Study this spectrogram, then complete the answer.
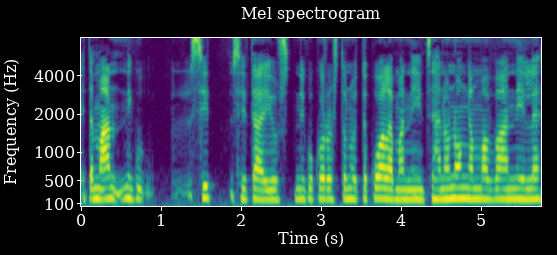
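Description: A woman speaks at a moderate pace in a normal speaking voice, pitched fairly low. The recording is very clean, with a silent background. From Finland. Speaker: freethinker parent. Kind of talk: interview.

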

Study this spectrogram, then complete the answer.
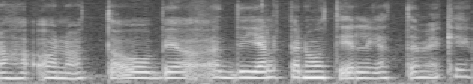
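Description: A woman at a medium pitch and moderate pace, with an Ostrobothnian accent. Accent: Ostrobothnian Finland-Swedish. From Ostrobothnia, Finland (Nykarleby). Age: 20s. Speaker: young mother on parental leave. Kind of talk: interview.

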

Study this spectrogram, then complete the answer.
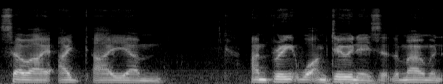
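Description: A man speaks with a Yorkshire accent. His pitch is fairly low. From northern England, Yorkshire (Leeds area). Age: 40s. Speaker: DJ and music producer. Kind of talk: interview.

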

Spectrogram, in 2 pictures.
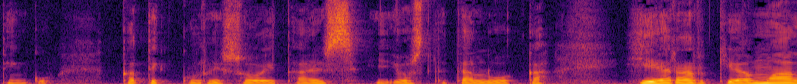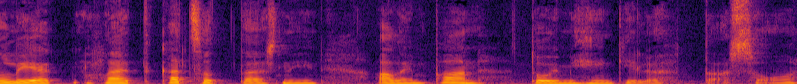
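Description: A woman's fairly low voice, dark and mellow in tone, stays monotone and flat over a quiet background. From southeastern Finland, Kotka. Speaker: social scientist and author. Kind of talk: radio panel discussion.

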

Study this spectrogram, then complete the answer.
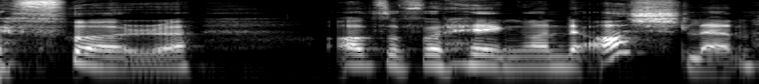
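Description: At a fairly slow pace, a woman with a normal speaking voice talks at a medium pitch with fairly even intonation. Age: 40s. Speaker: podcast co-host. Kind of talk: casual chat. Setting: studio.

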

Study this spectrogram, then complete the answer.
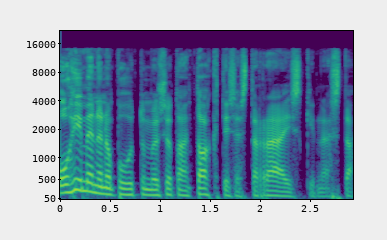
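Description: A man with a plain, everyday voice speaks at a moderate pace and a medium pitch, with lively intonation. The recording is very clean and dry, close and without echo, against a silent background. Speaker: radio host. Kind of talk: interview; scripted narration.

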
